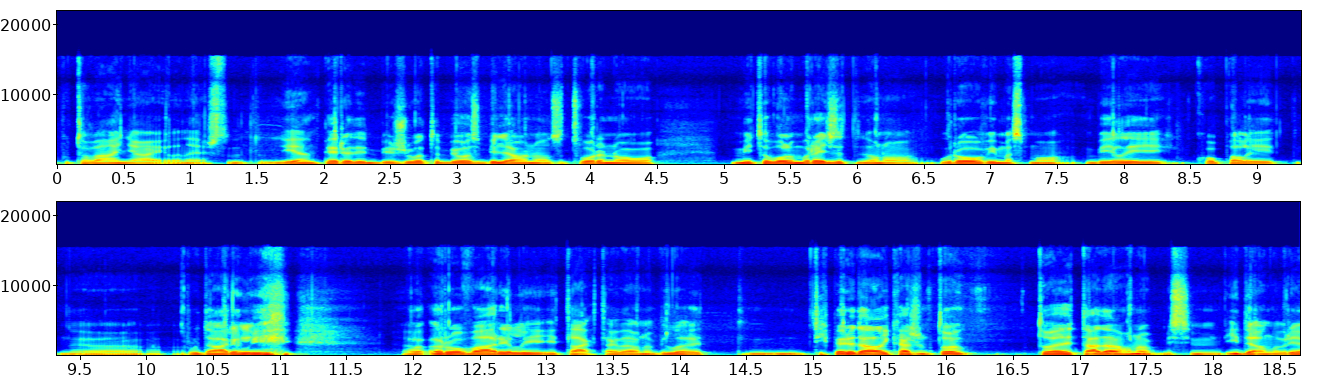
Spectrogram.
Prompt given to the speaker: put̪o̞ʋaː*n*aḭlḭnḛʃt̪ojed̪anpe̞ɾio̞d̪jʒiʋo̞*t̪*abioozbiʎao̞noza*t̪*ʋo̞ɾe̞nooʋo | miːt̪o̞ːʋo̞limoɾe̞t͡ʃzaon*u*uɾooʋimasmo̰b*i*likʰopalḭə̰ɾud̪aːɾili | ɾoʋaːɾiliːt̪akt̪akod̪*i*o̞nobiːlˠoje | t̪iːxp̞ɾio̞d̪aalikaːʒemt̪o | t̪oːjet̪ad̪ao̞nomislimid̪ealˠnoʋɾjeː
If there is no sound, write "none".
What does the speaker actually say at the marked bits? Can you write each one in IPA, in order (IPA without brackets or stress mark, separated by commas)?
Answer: ɲ, t̪, t̪, o, iː, a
